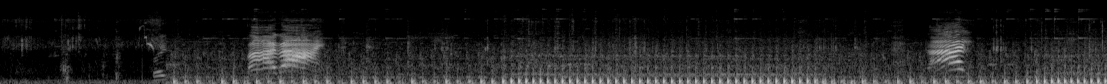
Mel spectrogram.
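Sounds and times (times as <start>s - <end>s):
small engine running: 1.6s - 11.0s.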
